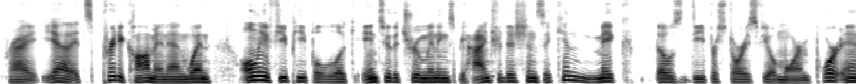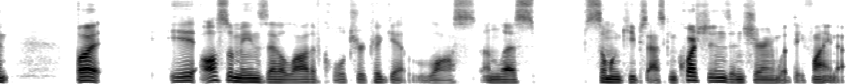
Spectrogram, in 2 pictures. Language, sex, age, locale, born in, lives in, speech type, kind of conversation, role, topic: English, male, 20-24, en-US, United States, United States, read, expert-assistant, expert, How does globalization affect local cultural traditions?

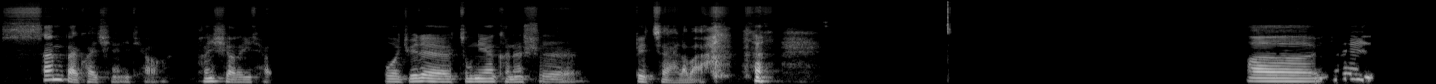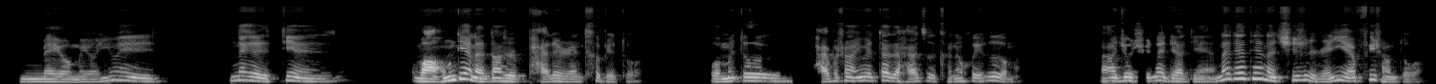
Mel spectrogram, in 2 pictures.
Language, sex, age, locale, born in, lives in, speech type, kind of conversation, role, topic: Chinese, male, 45-49, zh-CN, China, United States, conversation, unstructured, none, 你觉得旅游时被宰客是一个常见问题吗？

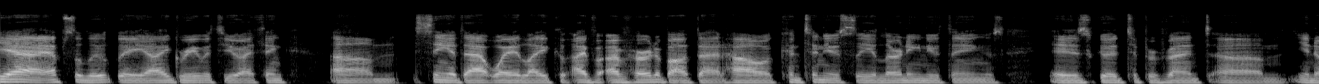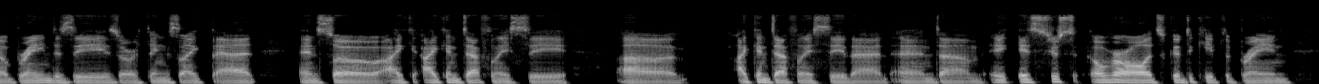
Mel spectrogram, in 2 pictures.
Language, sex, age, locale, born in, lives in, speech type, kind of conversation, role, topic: English, male, 30-34, en-US, United States, United States, conversation, unstructured, none, How do you prefer to learn—by listening, doing, or discussing?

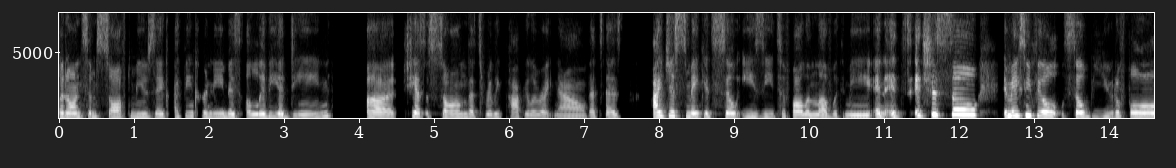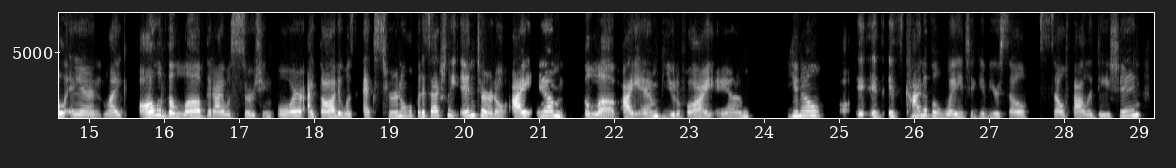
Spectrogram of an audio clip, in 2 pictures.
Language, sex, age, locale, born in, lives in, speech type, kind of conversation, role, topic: English, female, 25-29, en-US, United States, United States, conversation, unstructured, none, What’s one surprising way music can impact your workout?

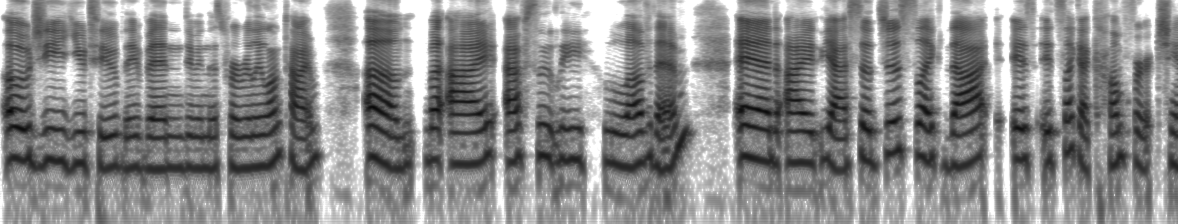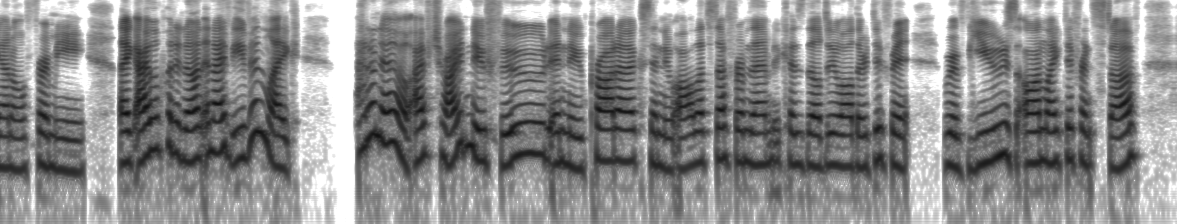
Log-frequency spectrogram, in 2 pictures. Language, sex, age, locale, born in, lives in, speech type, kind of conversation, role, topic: English, female, 20-24, en-US, United States, United States, conversation, unstructured, none, What hidden-gem podcasts or YouTube channels could we enjoy together, and why?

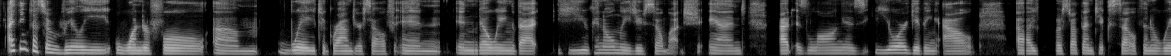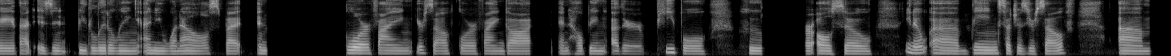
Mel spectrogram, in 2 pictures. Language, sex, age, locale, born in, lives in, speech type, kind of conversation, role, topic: English, female, 40-44, en-US, United States, United States, conversation, podcast, host, Why is it sometimes difficult to be true to yourself in modern society?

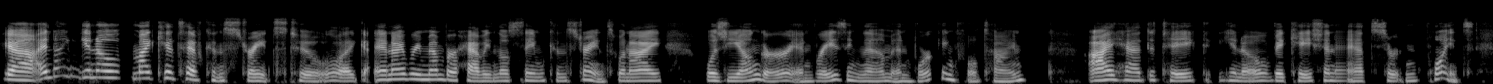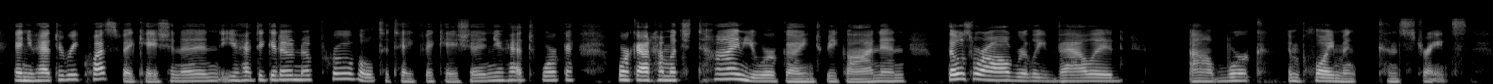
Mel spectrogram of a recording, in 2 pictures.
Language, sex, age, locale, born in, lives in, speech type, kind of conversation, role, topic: English, female, 65-69, en-US, United States, United States, conversation, unstructured, none, Which old tradition have you adapted for today, and how does it bring you closer?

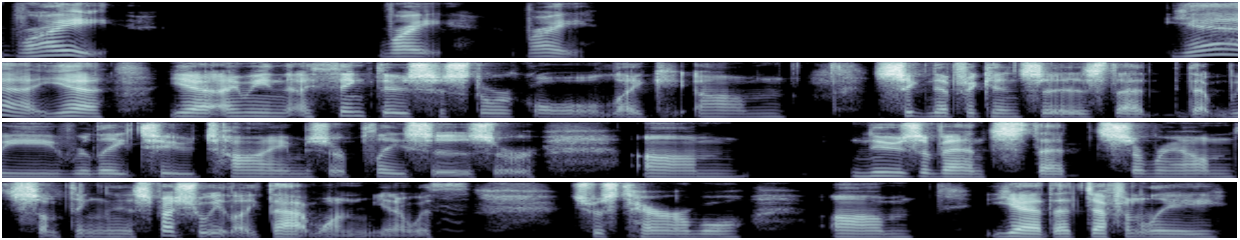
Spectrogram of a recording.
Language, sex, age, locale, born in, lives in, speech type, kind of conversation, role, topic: English, female, 55-59, en-US, United States, United States, conversation, podcast, host, What makes a movie memorable to you?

